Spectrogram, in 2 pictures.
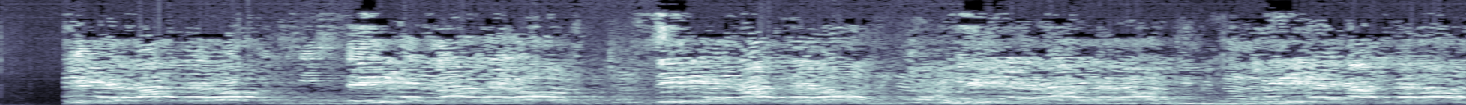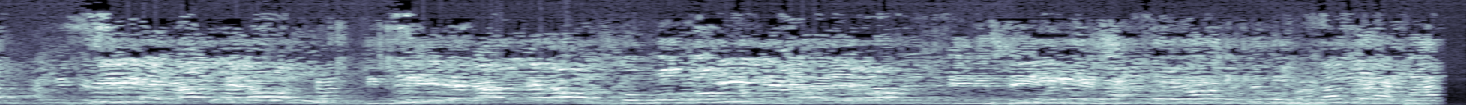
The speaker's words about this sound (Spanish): Esto que va a escuchar usted, que no me, explicó aquí José Luis Sánchez, son gritos de diputados eh, en los que en plena sesión, cuando se enteraron del fallo, comienzan a decir, sigue Calderón. Escuche usted.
